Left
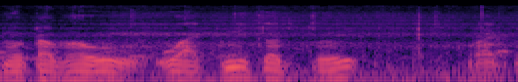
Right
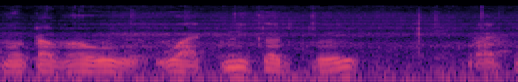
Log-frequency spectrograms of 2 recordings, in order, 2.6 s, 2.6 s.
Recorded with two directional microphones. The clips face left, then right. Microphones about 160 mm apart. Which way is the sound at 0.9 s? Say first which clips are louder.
Left 2 dB; 10° left (ahead or behind).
